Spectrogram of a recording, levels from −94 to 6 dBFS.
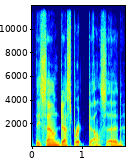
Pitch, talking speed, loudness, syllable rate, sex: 105 Hz, 160 wpm, -18 LUFS, 4.7 syllables/s, male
